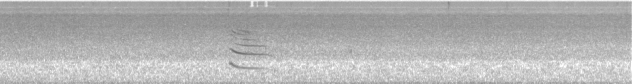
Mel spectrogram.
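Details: Plump stray tabby cat uttering a single short, high-pitched kitten-like meow that dips slightly at the end, over steady low outdoor rumble.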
